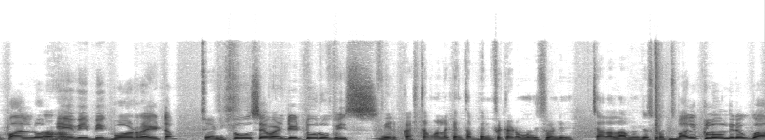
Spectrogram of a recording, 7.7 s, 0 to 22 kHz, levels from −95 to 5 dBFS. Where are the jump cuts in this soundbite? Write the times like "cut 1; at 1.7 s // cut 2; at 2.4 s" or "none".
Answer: none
